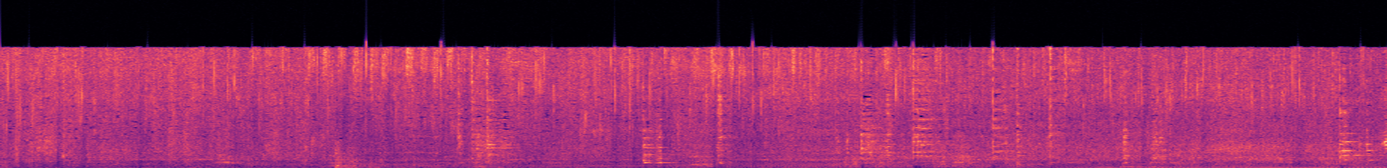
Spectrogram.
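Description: Dosas sizzling in small cast-iron pans on gas burners, with scattered clinks and knocks of steel lids and utensils and one sharper knock about two seconds in. A low rumble comes up near the end.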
